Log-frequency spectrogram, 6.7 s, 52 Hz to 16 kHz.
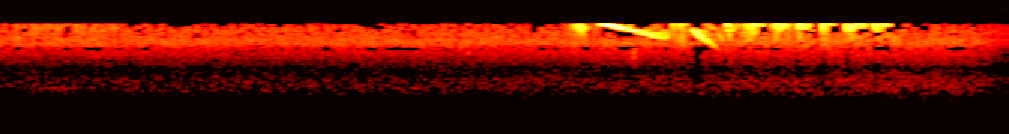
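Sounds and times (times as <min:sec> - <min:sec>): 
Bananaquit singing a sharp descending whistle and buzzy chips: 0:03.8 - 0:06.0.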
